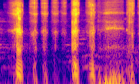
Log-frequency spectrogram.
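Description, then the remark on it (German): A voice imitates a sad, crying pig's snorting grunts and sobbing cries in a quick, uneven string of about seven bursts, moderately loud, ending in a drawn-out, wavering whimper. “Das Schwein war sehr traurig und weinte.”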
